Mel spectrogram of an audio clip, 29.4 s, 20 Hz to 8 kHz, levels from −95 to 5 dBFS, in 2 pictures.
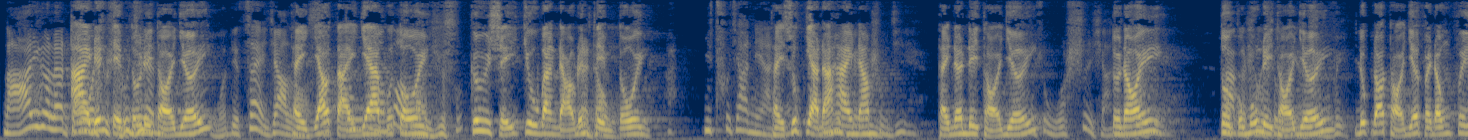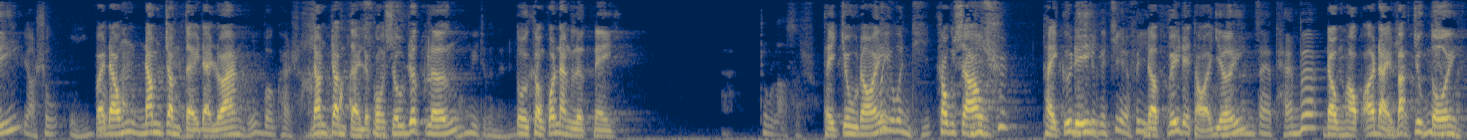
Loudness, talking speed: -18 LUFS, 175 wpm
